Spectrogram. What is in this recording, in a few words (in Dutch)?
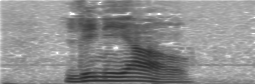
"lineaal", Dutch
